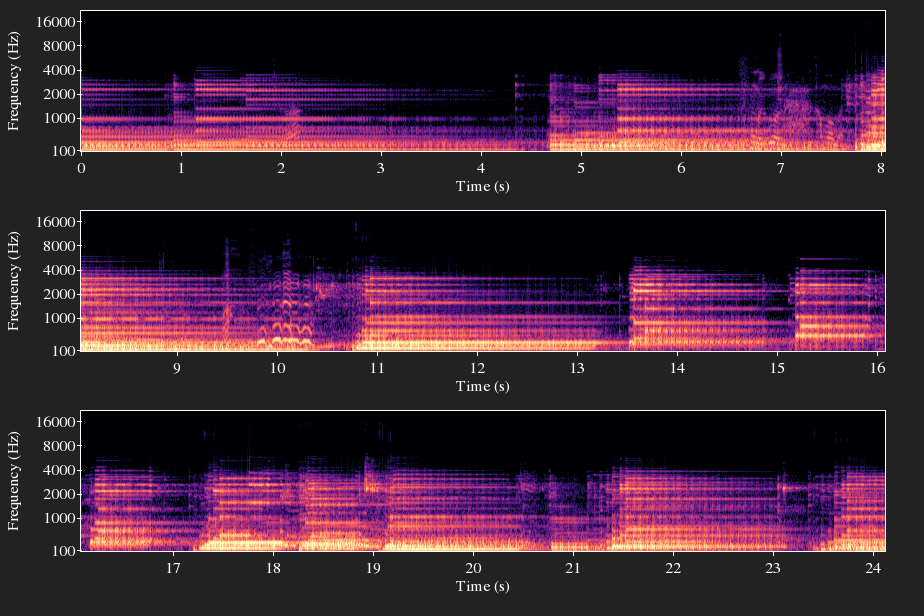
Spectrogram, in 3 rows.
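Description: Fender Stratocaster electric guitar played through a JHS Kodiak tremolo pedal with its mix turned up high, into a Fender '65 Twin Reverb amp. A series of ringing chords, each held a second or more before the next.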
